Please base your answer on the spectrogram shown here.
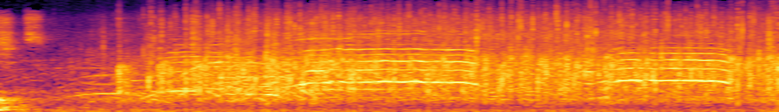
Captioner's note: audience cheering and applauding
